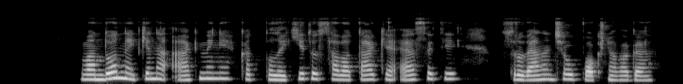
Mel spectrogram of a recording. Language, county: Lithuanian, Utena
